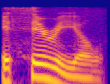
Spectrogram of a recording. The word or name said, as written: ethereal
